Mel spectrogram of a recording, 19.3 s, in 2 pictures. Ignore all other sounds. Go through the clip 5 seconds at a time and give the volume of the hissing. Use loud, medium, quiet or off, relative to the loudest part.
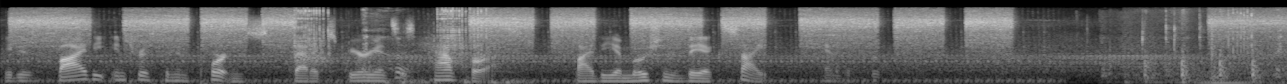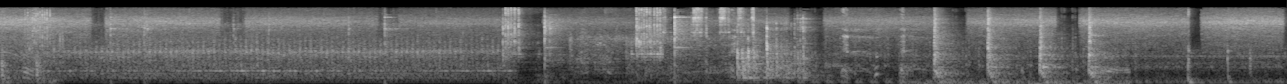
loud, loud, medium, medium.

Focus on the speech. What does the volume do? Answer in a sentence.
The volume of the speech stays about the same.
